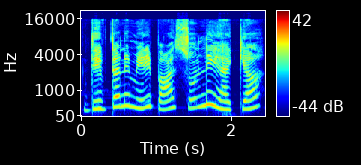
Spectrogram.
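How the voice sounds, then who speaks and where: A woman's voice: extremely high pitch, fairly even intonation, unhurried, dry recording, pitched above the performer's own voice. A woman voicing a frightened, tearful young man who stammers and pleads, in a fan-fiction story reading. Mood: anxious. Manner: stammering, pleading, breaks off mid-word.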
